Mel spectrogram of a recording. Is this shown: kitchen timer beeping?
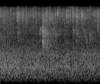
no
